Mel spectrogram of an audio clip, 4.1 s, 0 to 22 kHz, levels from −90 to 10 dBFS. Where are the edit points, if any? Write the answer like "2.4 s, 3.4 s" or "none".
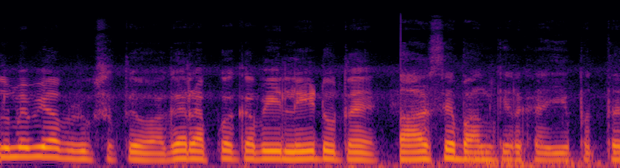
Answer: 2.6 s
